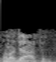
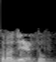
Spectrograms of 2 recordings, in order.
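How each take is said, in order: First: The vowel after the 'j' is 'a'. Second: The vowel after the 'j' is 'i'. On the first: The speaker calls it right. "لا" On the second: The speaker calls it wrong. "من الأخطاء الشائعة يقول لك رجعت بكسر الجيم"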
